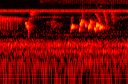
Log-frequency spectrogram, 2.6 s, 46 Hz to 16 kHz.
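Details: Red-whiskered bulbul used to lure birds during trapping on An Phu mountain, Huong pagoda, 20 October 2019; one sharp note, then a rapid cluster of clear chirpy warbles over insect drone.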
